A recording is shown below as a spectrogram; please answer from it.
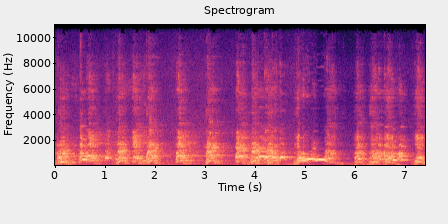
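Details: Pet dog Ginger vocalizing along with a Volkswagen commercial, giving yelping, howl-like cries in repeated bursts, several sliding up and down in pitch, with a longer wavering wail near the middle.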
